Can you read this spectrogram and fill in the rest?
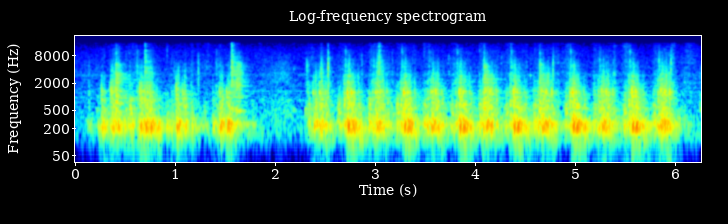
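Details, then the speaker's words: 2016 Grizzly ATV, right front axle unbolted and spun by hand: rapid, uneven dry clicking with binding and tension that seems to come from inside the front differential; the inner boot is intact and greased, and the left side spins freely and quietly. "like all the noise is inside the front diff there's a lot of tension and clicking that inside boot isn't torn it's full of grease hasn't given me any problems"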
